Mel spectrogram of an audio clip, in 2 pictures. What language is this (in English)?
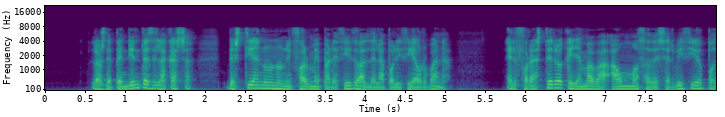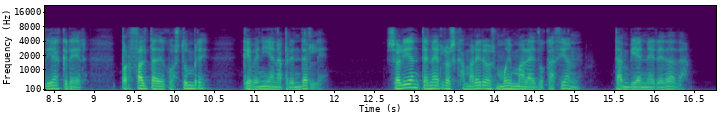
Spanish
